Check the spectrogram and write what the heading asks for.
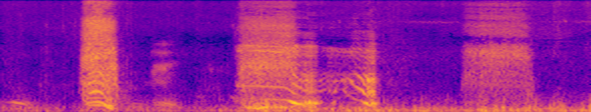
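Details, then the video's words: Cattle in a grass-eating compilation give two harmonic moos: a short loud call near the one-second mark, then a longer bending call that rises and falls over about a second, with rustling noise between them. "CUTE AND FUNNY COW SOUND EATING GRASS COMPILATION - COW MOOING- CON BO"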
